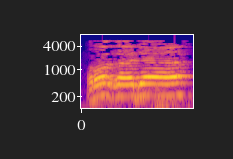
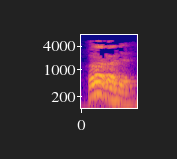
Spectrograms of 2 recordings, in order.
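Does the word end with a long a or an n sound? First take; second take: long a; n sound. First: The word ends with a long a vowel. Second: The word ends with an n sound. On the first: The reading stops on this word. "عوضا عن التنوين تقف هكذا" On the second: The reading continues into the next word. "لو وصلنا"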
